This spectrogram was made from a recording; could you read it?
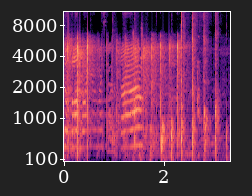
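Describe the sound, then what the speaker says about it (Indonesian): Classroom applause for the winning presentation group during a peer-teaching session, with scattered claps and taps sounding alongside children's chatter and an adult voice, growing into sharper, denser clapping toward the end. "Tepuk tangan untuk kelompoknya Mas Harta"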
